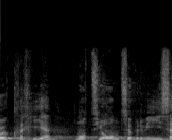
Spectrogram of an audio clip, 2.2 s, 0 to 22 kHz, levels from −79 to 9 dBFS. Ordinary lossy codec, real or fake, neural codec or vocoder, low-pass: none; fake; vocoder, 44.1 kHz, 128 mel bands, Pupu-Vocoder; 14.4 kHz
